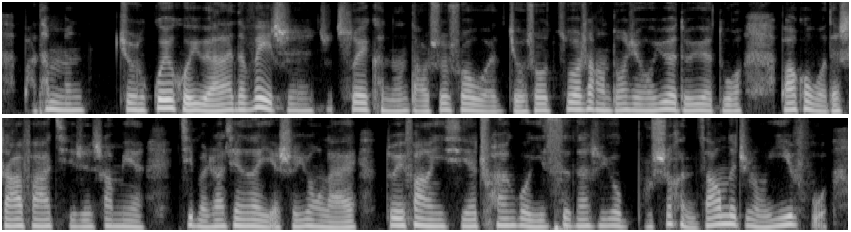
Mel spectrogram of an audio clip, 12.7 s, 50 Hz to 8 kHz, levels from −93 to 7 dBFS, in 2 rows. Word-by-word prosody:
把 - - -19
它 195 - -2
们 170 -2 +1 0.2
就 180 - 0
是 170 - +2
归 220 +6 +7
回 170 -5 +4
原 150 -3 +3
来 165 +3 +2
的 175 0 +1
位 235 +1 +6
置， 160 -3 -3 0.2
所 190 - -1
以 180 - +5
可 165 -1 -7
能 145 +1 -3
导 140 -3 -4
致 175 +6 -2
说 170 0 0
我 135 -3 -3
有 135 0 -2
时 140 - -3
候 165 - +1
桌 185 +4 +1
上 195 - +1
的 170 - +1
东 170 +1 -1
西 165 - 0
会 160 +1 0
越 185 0 +3
堆 160 -2 -2
越 165 -1 +1
多。 155 +1 -4 0.3
包 180 +1 +3
括 195 0 +1
我 145 - -2
的 150 +3 -1
沙 175 +2 +2
发， 175 -1 0
其 165 - -10
实 160 0 -3
上 170 +2 -4
面 155 -3 -2 0.3
基 200 - -2
本 155 -5 -2
上 165 +1 +1
现 175 +1 +2
在 170 - +3
也 155 0 -2
是 160 +3 -2
用 165 -1 0
来 140 0 0 0.2
堆 185 -1 +4
放 185 -2 +3
一 170 - +1
些 170 0 -2
穿 185 +1 -1
过 180 -2 0
一 155 0 0
次， 180 +4 -2
但 175 0 -1
是 175 +1 -6
又 175 0 -1
不 155 0 -13
是 225 +8 +3
很 190 - -3
脏 195 - +2
的 220 - +5
这 190 -2 -5
种 145 -2 -1
衣 190 +5 +3
服。 210 - -9
170 Hz, 340 characters per minute, -23 LUFS, 155-180 Hz, 0.3 s, 归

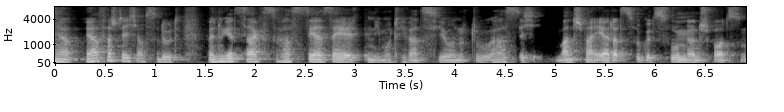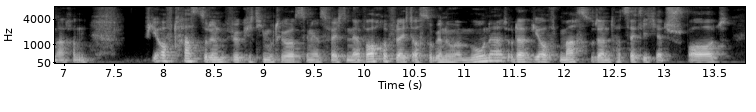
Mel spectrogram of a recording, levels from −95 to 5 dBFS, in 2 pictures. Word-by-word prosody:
Ja, 120 -2 +1
ja, 150 +4 +5
verstehe 180 0 +1
ich 155 0 -3
absolut. 115 -2 -3 0.2
Wenn 120 +1 +2
du 135 - +5
jetzt 140 0 +3
sagst, 130 0 +1
du - - -5
hast 130 0 -1
sehr 115 -2 +4
selten 110 +1 +1
die 100 - -4
Motivation 95 -2 -3
und 95 0 -10
du 100 +2 -4
hast 110 0 -4
dich 110 0 -8
manchmal 115 -2 +1
eher 105 - +6
dazu - - -1
gezwungen, 110 -1 -1
dann 100 -1 +1
Sport 95 0 -1
zu 90 - -9
machen, 95 0 -6 0.5
wie - - -4
oft 150 0 0
hast 140 -1 +2
du 120 - +1
denn 110 -1 +1
wirklich 110 -1 -3
die 110 0 -4
Motivation 100 0 -1
jetzt 100 0 -5
vielleicht 100 - -1
in - - -1
der 100 +1 +1
Woche? 135 +2 +5
Vielleicht 105 -6 +1
auch - - +2
sogar 100 -2 -1
nur 100 -1 0
im 95 - -4
Monat? 155 +9 +3
Oder 115 -2 +3
wie 120 - +2
oft 115 -2 0
machst 115 +1 +1
du - - -10
dann 105 -1 +2
tatsächlich 105 0 -4
jetzt - - -3
Sport? 100 +1 +1
110 Hz, 240 wpm, -25 LUFS, 100-125 Hz, 0.5 s, eher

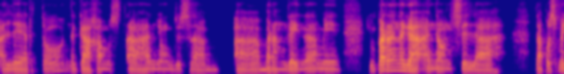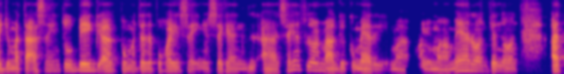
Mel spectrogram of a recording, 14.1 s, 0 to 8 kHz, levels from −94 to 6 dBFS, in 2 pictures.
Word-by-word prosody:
alerto, 105 +6 -5
nagkakamustahan 100 -1 -1
'yong 105 -2 -9
do'n 100 +1 -8
sa, - - -3 0.5
ah, 90 -1 -1
barangay 100 0 -1
namin. 105 -1 -4 0.4
Yung 125 - -10
parang 140 +1 +9
nag-a-announce 115 -6 +5
sila, 85 -2 -1 0.4
tapos - - -1
medyo 115 +1 0
mataas 115 +3 +3
na 130 - -9
'yong 135 - -12
tubig 140 +1 +4
at 125 0 +5
pumunta 120 0 -3
na 115 - -3
po - - -10
kayo 120 -1 +1
sa 115 - -4
inyong 120 0 -7
second, 110 -1 -4 0.3
ah, 100 -2 -1
second 185 - -4
floor 160 -3 -2
maaga 105 -4 +2
kung 120 - -7
mero 105 -1 0 0.2
ma 100 -1 -7 0.2
kayong 100 -2 -6
mga 90 0 -4
meron 140 -1 +1
gano'n, 115 0 -3 0.4
at, - - +8
110 Hz, 160 wpm, -28 LUFS, 100-125 Hz, 0.5 s, parang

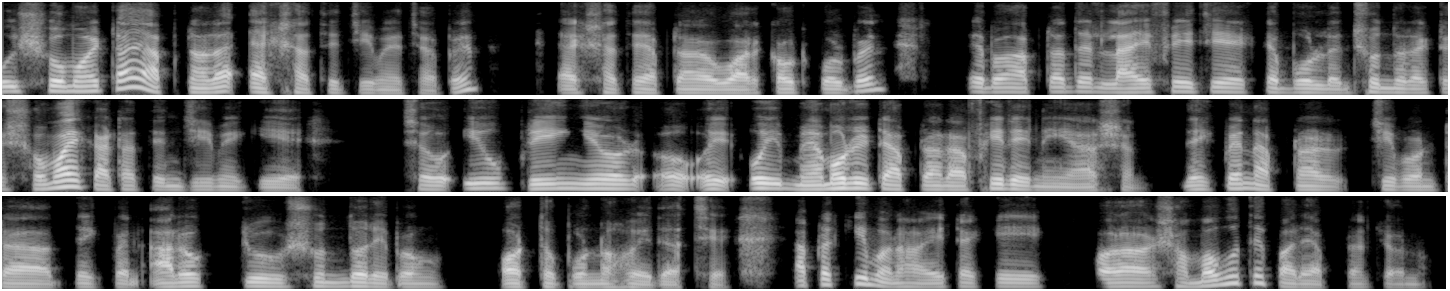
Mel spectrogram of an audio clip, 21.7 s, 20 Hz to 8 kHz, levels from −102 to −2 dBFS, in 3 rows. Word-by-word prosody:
ওই 150 - +2
সময়টায় 165 - +5
আপনারা 135 +3 +2 0.2
একসাথে 115 -1 -4
জিমে 100 -2 -6
যাবেন। - - -5 0.5
একসাথে - - -5
আপনারা 110 -2 0
ওয়ার্কআউট 105 +2 +2
করবেন। 155 - 0 0.5
এবং 135 0 +1
আপনাদের 140 +1 -2
লাইফ 125 +1 +3
এ - - +3
যে 145 - +1
একটা - - -2
বললেন 115 -3 0
সুন্দর 125 -3 -1
একটা 120 +1 -11
সময় 185 +10 +8
কাটাতেন 120 -2 -2
জিমে 110 -2 -6
গিয়ে। 95 -2 -4 0.6
সো 130 - -2 0.2
ইউ 155 0 +2 0.2
ব্রিং 145 +2 +3 0.2
ইউর 140 -1 +5 0.2
অ - - +3
ও-ই 135 - +4 0.2
ওই 160 - +9 0.2
মেমোরি 155 +5 +8
টা 135 - +6
আপনারা 120 -2 +1
ফিরিয়ে 140 -6 +3
নিয়ে 95 -2 -5
আসেন। 85 - -7 0.3
দেখবেন 125 +6 0
আপনার 115 -2 -2 0.3
জীবনটা 110 -2 -2 0.3
দেখবেন 100 -3 -5 0.2
আরো 125 +3 +4
একটু 130 - -5 0.3
সুন্দর 125 -1 +1
এবং 105 -1 -2 0.5
অর্থপূর্ণ 100 0 -2
হয়ে 90 -4 -1
যাচ্ছে। - - -5 0.4
আপনার 175 -2 0
কি 200 - 0
মনে 115 -2 0
হয় 105 -2 -2
এটা 120 - -5
কি 120 -1 -3 0.4
করা 120 +1 +4 0.2
সম্ভব 125 +5 +2
হতে 225 0 -2
পারে 105 -2 0
আপনার 100 -1 -13
জন্য? 95 0 -10
120 Hz, 165 wpm, -25 LUFS, 110-145 Hz, 0.6 s, ওই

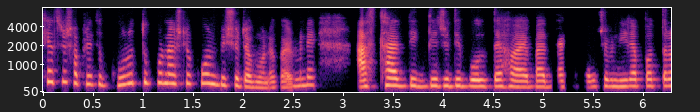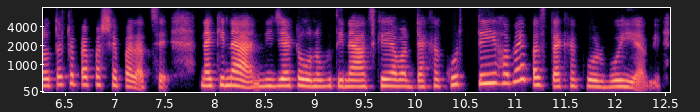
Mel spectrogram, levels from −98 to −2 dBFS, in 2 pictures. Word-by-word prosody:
ক্ষেত্রে 390 0 +1
সবচাইতে 305 -3 -2
গুরুত্বপূর্ণ 340 +3 0
আসলে 325 +1 -4
কোন 335 -1 +3
বিষয়টা 250 -5 +1
মনে 180 +1 -5
করেন? - - -3
মানে 275 +2 -2 0.5
আস্থার 255 +3 +4
দিক 250 -3 +1
দিয়ে 250 0 +2
যদি 245 +1 +1
বলতে 225 0 +4
হয় 210 -2 +3
বা 215 - +1 0.2
দেখা 215 +1 -7
করার 205 +2 -7
সময় 225 -2 -1
নিরাপত্তারও 235 +1 -1
তো - - -2
একটা 320 +3 -4
ব্যাপার-স্যাপার 275 -6 -1
আছে। - - -8 0.4
নাকি 245 +2 +2
না 250 - +6 0.3
নিজে 240 +1 +1
একটা 250 +1 0
অনুভূতি, 225 +1 -2
না - - +4
আজকে 220 +2 -4
আমার 230 0 0
দেখা 220 +2 -4
করতেই 310 +3 +1
হবে, 335 +5 0
ব্যাস 275 -1 +1
দেখা 225 +2 -1
করবই 220 -1 +1
আমি। - - -14
245 Hz, 185 wpm, -23 LUFS, 225-290 Hz, 0.5 s, না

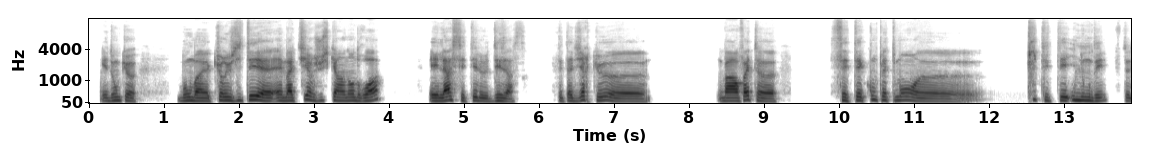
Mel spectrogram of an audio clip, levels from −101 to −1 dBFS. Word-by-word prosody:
Et 125 - -6
donc, 140 +2 -4
heu, 120 -4 -2 0.5
bon 130 +3 -2
bah 120 -2 +3
curiosité 145 +5 +1
e 125 -3 +6
elle 130 - 0
m'attire 135 +5 +2
jusqu'à 135 +1 -2
un 135 0 0
endroit, 135 -1 +2 0.6
et 125 0 +2
là 145 +5 +7
c'était 140 -2 -5
le 120 -3 -2
désastre! 115 -2 -4 0.4
C'est-à-dire 125 +6 -3
que, 145 - -5
heu, 115 -7 +1 1.0
ben 125 +1 +2
en 125 0 +8
fait, 165 +3 +2
heu, 115 -3 +1 0.7
c'était 145 +1 -3
complètement 150 -3 -3
heu, 110 -3 -5 0.7
tout 170 -4 -9
était 140 +2 -2
inondé 140 -3 -2 0.2
t 125 - -6
130 Hz, 135 wpm, -24 LUFS, 120-145 Hz, 1.0 s, en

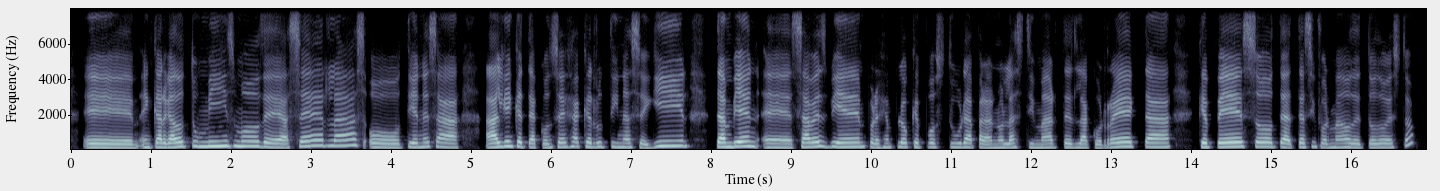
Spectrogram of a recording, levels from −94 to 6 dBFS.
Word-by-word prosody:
em, 200 -2 +1
encargado 220 +3 +2
tú 270 +2 -3
mismo 270 +1 +4
de 220 -4 +1
hacerlas, 295 +8 0
¿o 205 -2 -1
tienes 235 +2 -2
a 215 -3 0 0.3
a 210 +2 +3
alguien 250 +4 +4
que 255 -2 +1
te 225 - -3
aconseja 230 +4 -3
qué 245 -1 0
rutinas 225 -1 -5
seguir? 270 +8 0 0.3
También, 250 +2 +5
eh, 205 -1 0
sabes 240 +3 +2
bien, 235 0 +1
por 235 -4 -4
ejemplo, 220 +2 -4
¿qué 230 -1 -3
postura 220 0 -4
para 200 -3 -3
no 200 +1 -5
lastimarte 205 0 -4
es 200 - -6
la 200 -1 -2
correcta, 230 +4 0 0.3
qué 230 -1 +3
peso, 240 +1 +3
te 230 0 -3
ha 200 - +1
te 225 - -3
has 225 +3 -7
informado 210 -1 -4
de 205 -1 -3
todo 205 +1 -4
esto? 300 - -7
225 Hz, 145 wpm, -22 LUFS, 210-245 Hz, 0.3 s, También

